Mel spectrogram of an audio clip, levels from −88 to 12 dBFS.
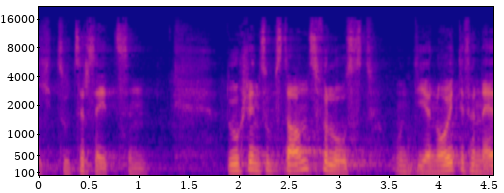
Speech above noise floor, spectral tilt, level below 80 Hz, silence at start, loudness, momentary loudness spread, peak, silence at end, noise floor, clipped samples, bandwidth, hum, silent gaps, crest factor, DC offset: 23 dB; -5 dB/octave; -70 dBFS; 0 s; -27 LUFS; 20 LU; -8 dBFS; 0 s; -50 dBFS; under 0.1%; 16 kHz; none; none; 20 dB; under 0.1%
